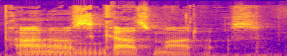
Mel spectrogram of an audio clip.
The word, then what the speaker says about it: Panos Cosmatos: Panos Cosmatos.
